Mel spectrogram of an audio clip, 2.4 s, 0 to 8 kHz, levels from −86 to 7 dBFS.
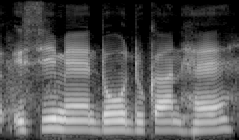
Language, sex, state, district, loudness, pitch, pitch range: Hindi, male, Arunachal Pradesh, Lower Dibang Valley, -13 LUFS, 145 Hz, 140-150 Hz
